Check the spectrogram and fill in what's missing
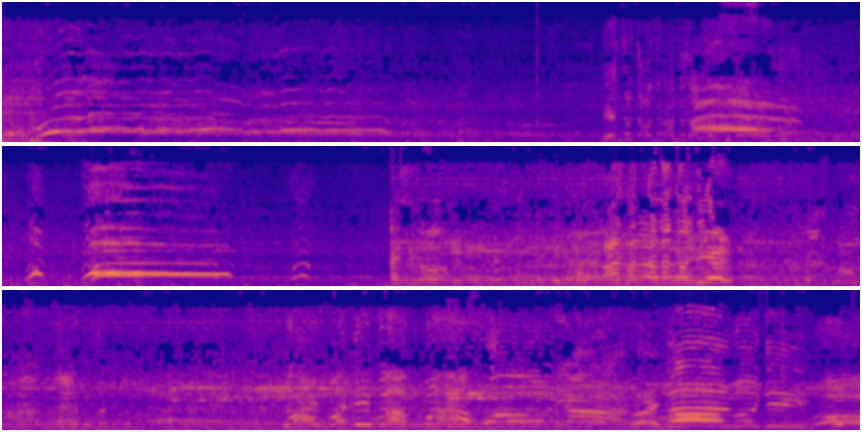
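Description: Dense festival crowd at a Ganpati arrival procession in Lalbaug, Mumbai, with constant hubbub, whoops and cheering, whistles and bangs, while people talk nearby throughout.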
